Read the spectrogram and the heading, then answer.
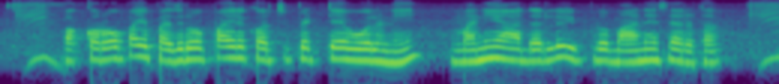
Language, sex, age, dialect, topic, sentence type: Telugu, male, 18-24, Utterandhra, banking, statement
